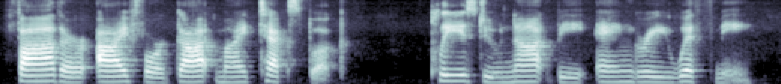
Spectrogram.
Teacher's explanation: There's actually a pretty consistent pattern here. You'll notice that the stressed and the unstressed syllables alternate every other one, and I began with a stressed syllable.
